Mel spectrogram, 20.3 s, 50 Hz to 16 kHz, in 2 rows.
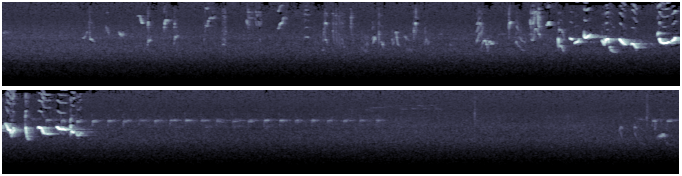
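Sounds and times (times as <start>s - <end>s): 
Eurasian blackcap singing scratchy warbling and fluty whistled phrase: 1.2s - 16.4s, 19.4s - 20.3s.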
